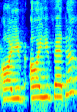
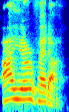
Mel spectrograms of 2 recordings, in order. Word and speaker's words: Ayurveda: How do you say it? Aryuveda? Ayurveda. Ayurveda.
